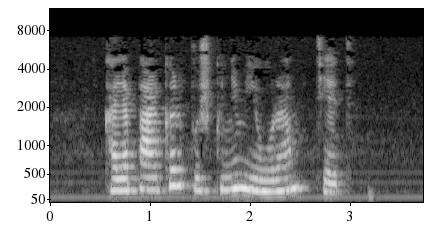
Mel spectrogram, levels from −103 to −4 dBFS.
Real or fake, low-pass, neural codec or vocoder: real; 7.2 kHz; none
